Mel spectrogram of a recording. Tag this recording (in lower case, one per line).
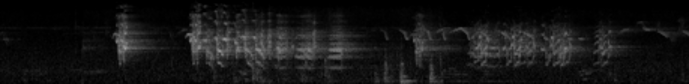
bird call
tweet
bird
